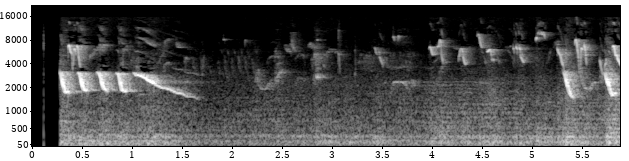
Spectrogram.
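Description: A goldfinch opens with a fast run of five or six bright repeated notes that slide downward, then gives thin, high twittering notes and a loud final burst.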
